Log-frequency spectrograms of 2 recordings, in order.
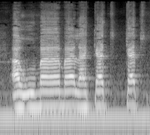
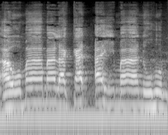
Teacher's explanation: Mesti kat ada hamas pada ta.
